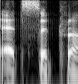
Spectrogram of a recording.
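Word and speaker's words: etc.: ইটিসি ইটিসি মানে হচ্ছে এসেট্রা মানে ইত্যাদি হ্যাঁ এটার উচ্চারণ হবে এসেট্রা ইটিসি বলতে পারো এসেট্রাও বলতে পারো মানে ইত্যাদি মানে আরো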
